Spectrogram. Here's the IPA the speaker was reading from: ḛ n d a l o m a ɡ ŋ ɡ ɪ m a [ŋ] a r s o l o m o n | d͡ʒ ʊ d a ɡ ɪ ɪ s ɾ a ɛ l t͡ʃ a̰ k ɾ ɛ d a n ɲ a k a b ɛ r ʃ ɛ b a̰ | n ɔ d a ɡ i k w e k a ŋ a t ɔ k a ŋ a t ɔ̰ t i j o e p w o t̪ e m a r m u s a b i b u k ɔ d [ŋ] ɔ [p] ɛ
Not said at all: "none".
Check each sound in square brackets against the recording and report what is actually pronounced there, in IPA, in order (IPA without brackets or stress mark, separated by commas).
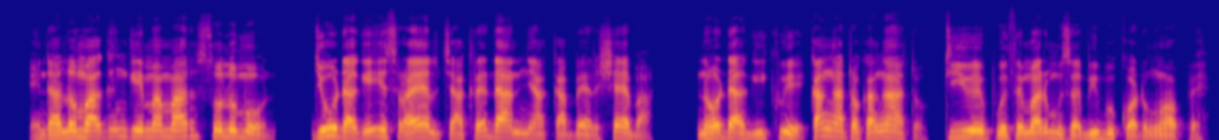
m, ŋ, p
